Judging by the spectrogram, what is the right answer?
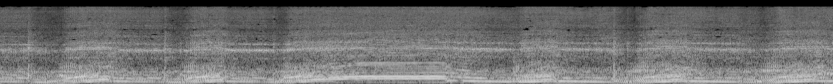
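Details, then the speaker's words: Motorcycle that bogged and sometimes died at 6,000–7,000 rpm: after replacing a suspected part, the engine picks up cleanly and revs freely in repeated blips with no stumbling or misfire, a notable improvement; old part to be refitted hot for comparison. "vemos una mejora bastante bastante notable"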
